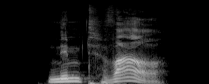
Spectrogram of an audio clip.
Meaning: third-person singular present of wahrnehmen
- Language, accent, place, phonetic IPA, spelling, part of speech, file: German, Germany, Berlin, [ˌnɪmt ˈvaːɐ̯], nimmt wahr, verb, De-nimmt wahr.ogg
